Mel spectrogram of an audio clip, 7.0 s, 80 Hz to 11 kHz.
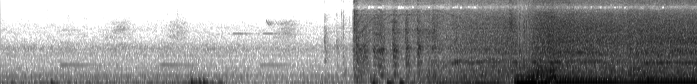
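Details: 2016 Ford Focus just after replacing spark plugs (old plugs burnt, three bad): starter catches, engine fires, flares briefly and drops into a steady, even idle with no misfire; dash shows engine OK. Normal idle.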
